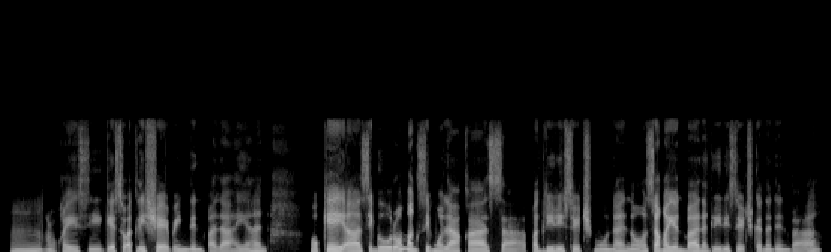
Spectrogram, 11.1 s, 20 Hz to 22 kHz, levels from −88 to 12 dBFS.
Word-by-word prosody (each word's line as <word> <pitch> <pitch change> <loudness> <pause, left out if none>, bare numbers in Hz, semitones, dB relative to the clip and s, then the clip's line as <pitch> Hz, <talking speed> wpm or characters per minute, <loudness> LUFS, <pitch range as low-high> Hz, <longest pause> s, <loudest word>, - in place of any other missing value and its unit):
Mm, 170 +1 -4 0.2
okey 165 +1 -3
sige. 155 +2 -2
So 180 - -3
at 195 +3 +1
least 200 -1 +1
sharing 170 -2 +2
din 160 -1 -3
pala, 145 0 -2
ayan. 180 +8 -3 0.6
Okey 250 +3 +4
ah, 205 +2 +5
siguro 245 +5 +2
magsimula 225 - +2
ka 185 -1 +3
sa, 155 -3 -5
pagre-research 185 -2 -2
muna 170 +6 -2
'no. 190 +3 -3
Sa 240 +1 +5
ngayon 250 -2 +3
ba, 210 +2 +5
nagre-research 185 -3 -3
ka 175 - -4
na 165 - -3
din 160 -1 -5
ba? 155 - -6
185 Hz, 145 wpm, -24 LUFS, 165-215 Hz, 0.6 s, ah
